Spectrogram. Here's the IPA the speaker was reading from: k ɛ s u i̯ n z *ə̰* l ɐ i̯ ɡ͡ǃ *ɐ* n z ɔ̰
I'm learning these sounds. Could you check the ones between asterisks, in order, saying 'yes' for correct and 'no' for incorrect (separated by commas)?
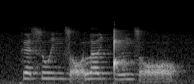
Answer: no, no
